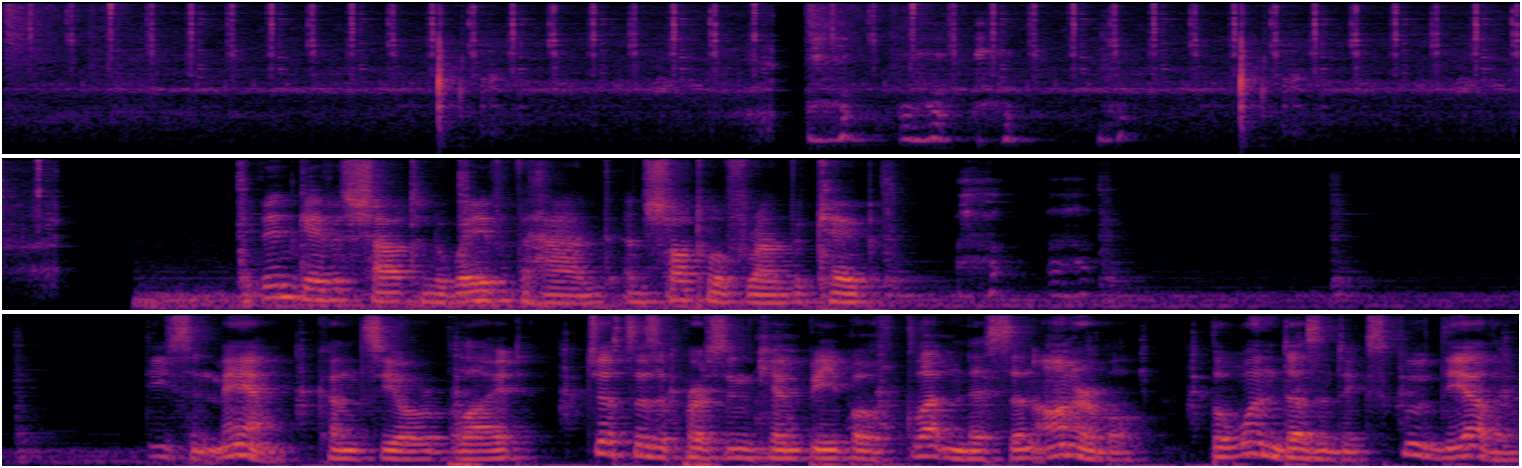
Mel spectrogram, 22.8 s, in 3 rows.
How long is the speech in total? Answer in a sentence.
The speech can be heard for 10 seconds in total.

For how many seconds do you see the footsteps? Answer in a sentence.
The footsteps can't be heard in this clip.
